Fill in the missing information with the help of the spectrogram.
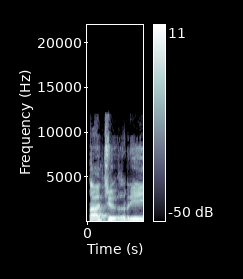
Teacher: Jim sukun bacaan qalqalah dibaca memantul ditampakkan pantulannya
